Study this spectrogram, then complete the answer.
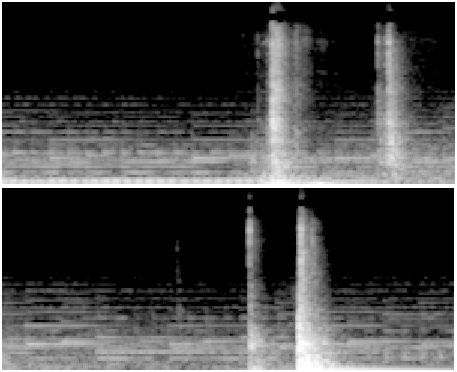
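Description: A door thuds shut twice, then two more sharp knocks or thumps follow after a quiet pause, close and solid.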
